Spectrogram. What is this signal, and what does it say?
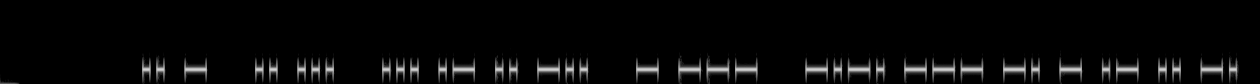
Morse code, heard as a keyed tone, about 17 wpm, 700 Hz. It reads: IT IS SAID TO CONTAIN
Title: Sentences from Top 1000 Words - Review Part 2 - 17wpm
